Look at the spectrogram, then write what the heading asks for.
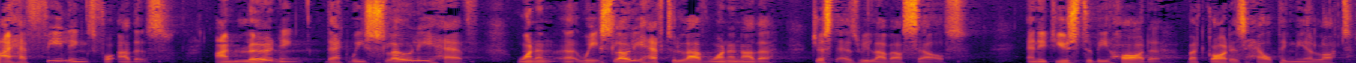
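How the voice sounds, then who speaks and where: A man in an unremarkable speaking voice talks at a moderate pace with fairly even intonation. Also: medium pitch for a man. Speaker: preacher. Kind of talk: sermon. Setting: church.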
